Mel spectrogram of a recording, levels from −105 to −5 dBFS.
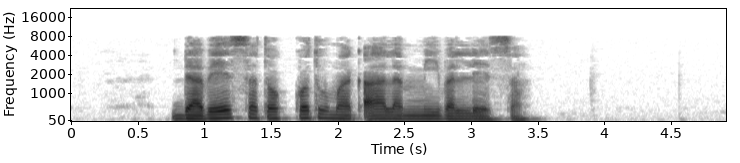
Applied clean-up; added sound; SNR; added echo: none; none; none; none.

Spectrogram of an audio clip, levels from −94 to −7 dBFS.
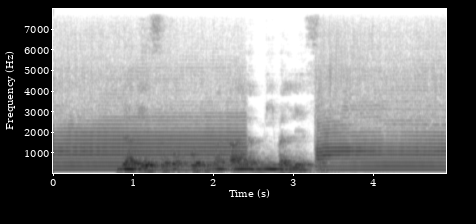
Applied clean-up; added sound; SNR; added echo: none; Trumpet; 4 dB; reverberation time 0.6 s.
